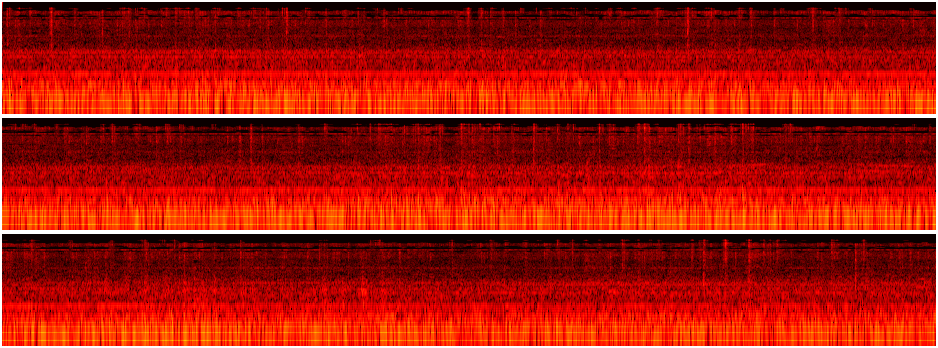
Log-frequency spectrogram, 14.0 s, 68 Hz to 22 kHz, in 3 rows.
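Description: Airbus A321-200 at takeoff thrust during the takeoff roll, heard inside the cabin: a loud, steady jet-engine rumble with a constant hum tone running through it.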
